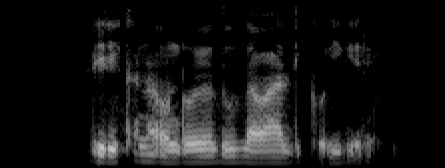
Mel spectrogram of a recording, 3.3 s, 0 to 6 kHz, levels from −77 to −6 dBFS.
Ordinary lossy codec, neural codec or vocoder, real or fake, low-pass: none; none; real; 5.4 kHz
